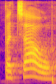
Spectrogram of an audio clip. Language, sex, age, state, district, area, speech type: Hindi, female, 30-45, Madhya Pradesh, Bhopal, urban, read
